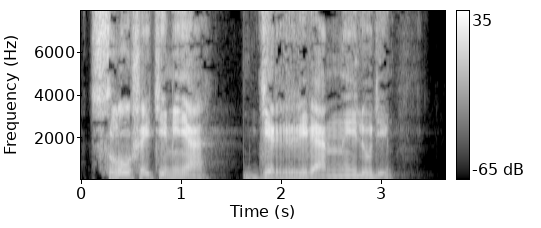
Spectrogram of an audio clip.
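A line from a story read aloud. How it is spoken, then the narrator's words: Loud. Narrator (Russian): Громко начала она свою речь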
